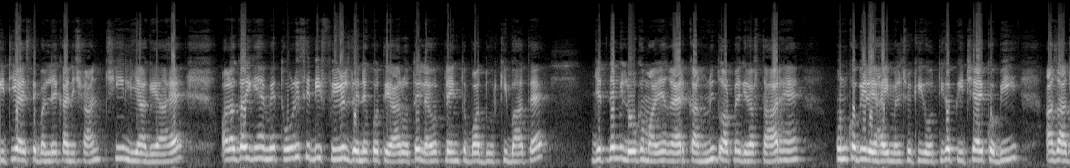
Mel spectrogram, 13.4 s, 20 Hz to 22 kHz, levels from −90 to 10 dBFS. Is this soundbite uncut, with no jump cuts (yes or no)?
yes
